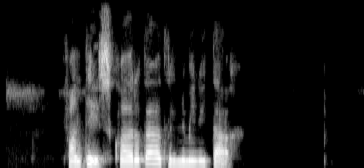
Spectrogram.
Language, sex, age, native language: Icelandic, female, 50-59, Icelandic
